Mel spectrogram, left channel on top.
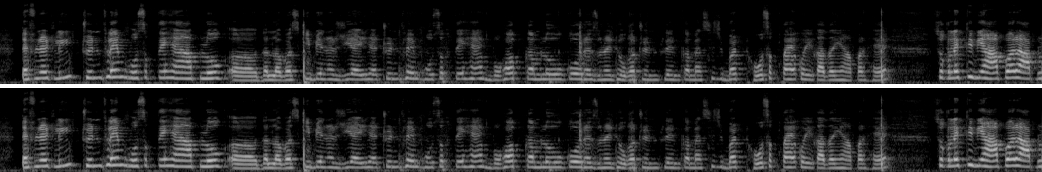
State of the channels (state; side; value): normal; both; correlation 0.96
